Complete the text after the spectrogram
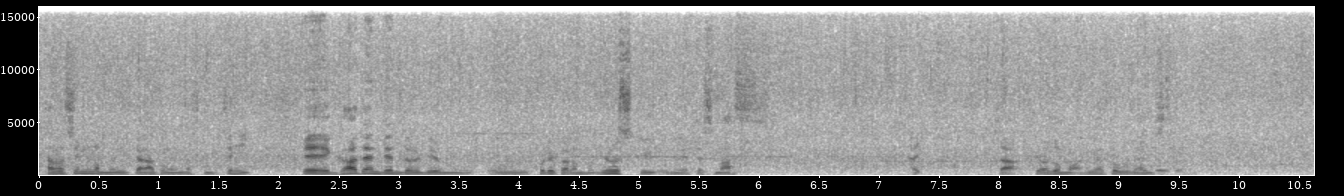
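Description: A middle-aged man speaks calmly and close by, pausing now and then.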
